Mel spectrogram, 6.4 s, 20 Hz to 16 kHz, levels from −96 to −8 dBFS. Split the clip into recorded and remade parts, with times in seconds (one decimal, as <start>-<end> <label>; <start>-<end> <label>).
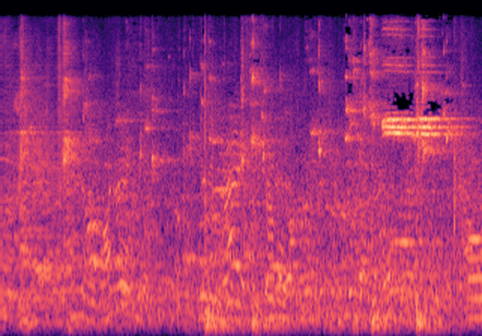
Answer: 0.0-1.1 remade; 1.1-6.4 recorded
